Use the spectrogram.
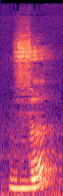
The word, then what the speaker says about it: veut: Veut, with a T on the end. Pronunciation-wise, it's exactly the same.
